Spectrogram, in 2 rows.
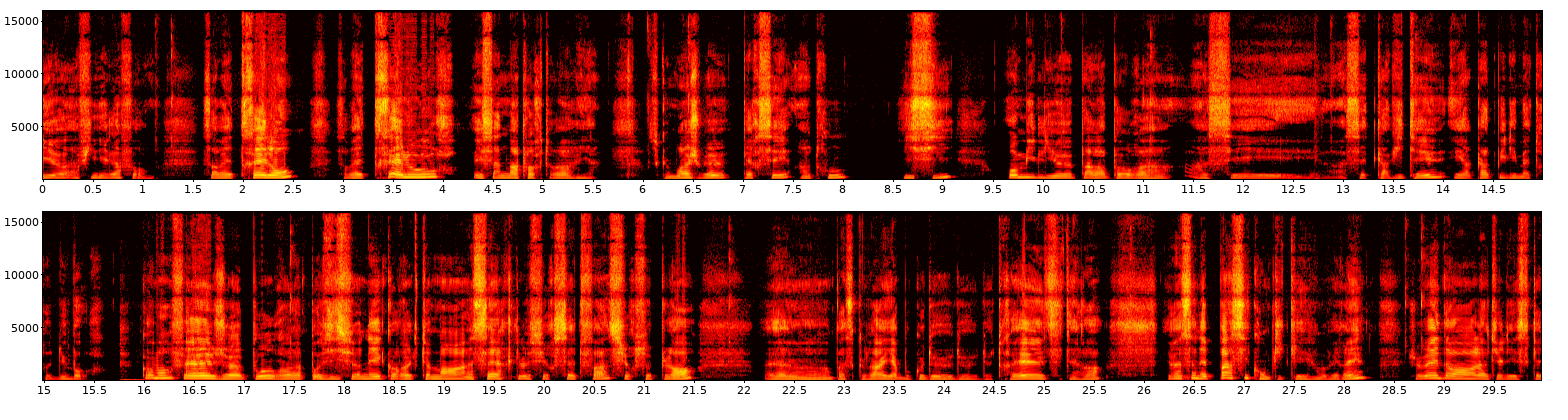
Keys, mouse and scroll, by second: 1.0 click, 5.4 scroll up 1, 6.0 right click, 10.1-11.2 drag, 12.8-13.8 drag, 16.6-17.6 drag, 20.6-22.0 drag, 23.1-26.0 drag, 28.5 click, 29.7 click.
